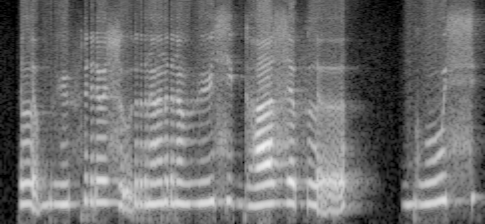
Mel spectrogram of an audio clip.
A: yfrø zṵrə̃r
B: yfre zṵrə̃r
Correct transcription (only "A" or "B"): A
